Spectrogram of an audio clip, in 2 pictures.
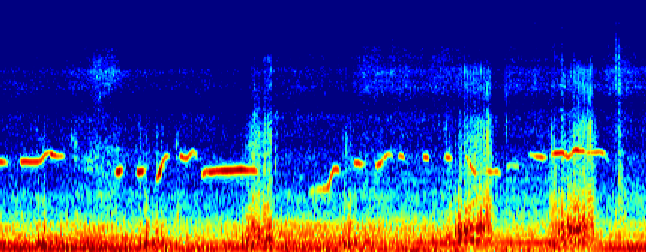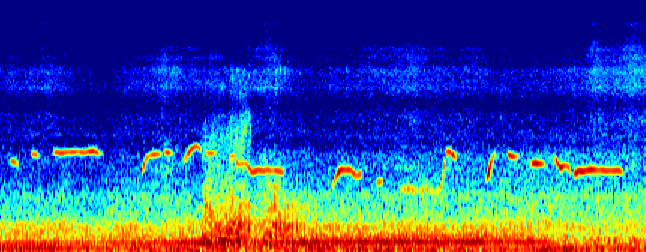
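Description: A person whistling a tune of short, gliding notes and longer held ones. Under it runs the steady hum of the car's engine and road noise inside the cabin, with a few brief thumps.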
